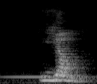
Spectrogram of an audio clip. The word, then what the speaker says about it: यं: है या हार्ट चक्र है इसके लिए आप यम वाई ए एम यम का उच्चारण कर सकते हैं थ्रोट के लिए आप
